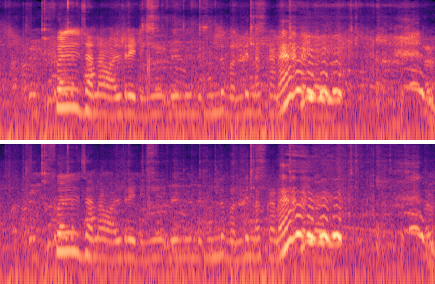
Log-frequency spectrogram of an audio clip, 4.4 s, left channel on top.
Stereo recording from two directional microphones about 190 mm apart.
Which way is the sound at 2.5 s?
30° right (ahead or behind).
